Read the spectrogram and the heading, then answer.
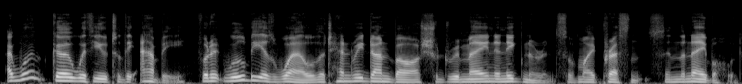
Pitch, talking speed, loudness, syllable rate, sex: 130 Hz, 220 wpm, -20 LUFS, 5.3 syllables/s, male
